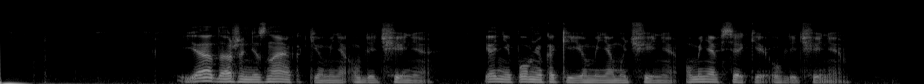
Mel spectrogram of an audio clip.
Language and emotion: Russian, sad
